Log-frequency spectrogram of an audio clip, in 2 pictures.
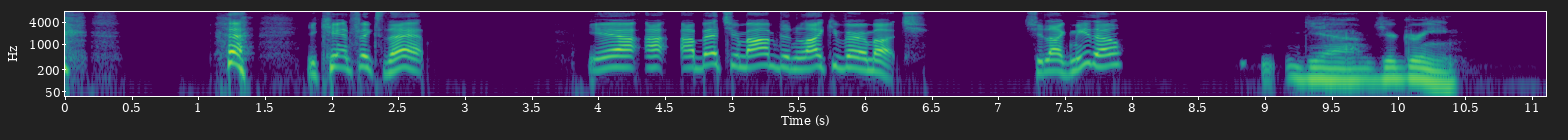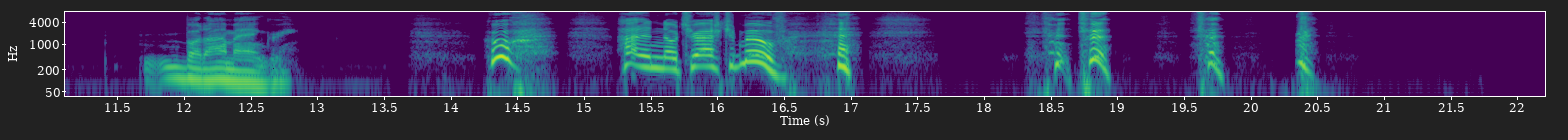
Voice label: Recruit Male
